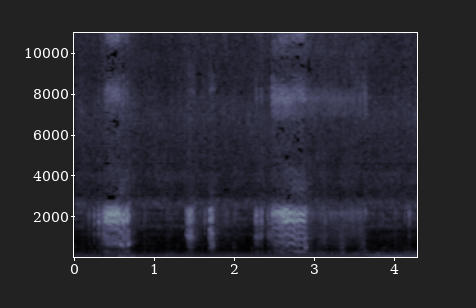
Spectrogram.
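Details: A litter of Basenji puppies: brief high whimpers, then a longer wavering whine, ending in low rustling and hum.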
